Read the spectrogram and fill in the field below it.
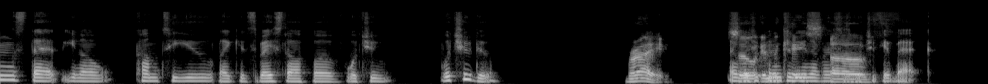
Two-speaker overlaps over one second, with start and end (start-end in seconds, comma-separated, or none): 7.3-8.8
